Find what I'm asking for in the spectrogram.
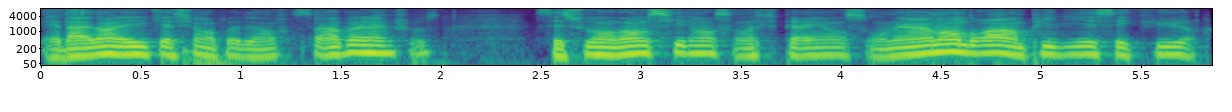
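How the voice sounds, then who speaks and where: A man leading a casual teaching session for therapists, frank and animated, swearing casually and acting out his examples. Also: medium pitch, fast talker. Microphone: recorded live session, on YouTube.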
